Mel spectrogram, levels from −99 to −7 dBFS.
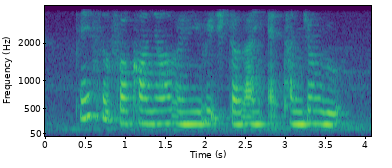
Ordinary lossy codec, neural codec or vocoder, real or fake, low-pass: none; none; real; 3.6 kHz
